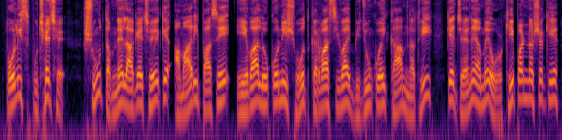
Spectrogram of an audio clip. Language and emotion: Gujarati, disgusted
